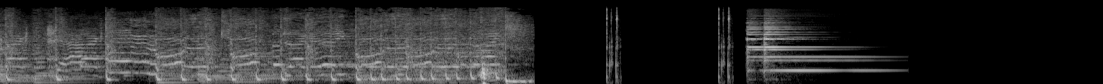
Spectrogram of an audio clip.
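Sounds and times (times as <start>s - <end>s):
notification bell ding: 7.5s - 9.1s.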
